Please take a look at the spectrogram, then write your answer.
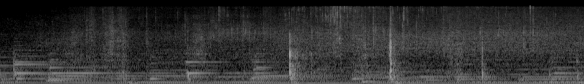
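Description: Chive and seafood pockets sizzle steadily as they pan-fry, a dense continuous crackle with occasional louder pops and light clinks of a utensil, close and alone without speech.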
